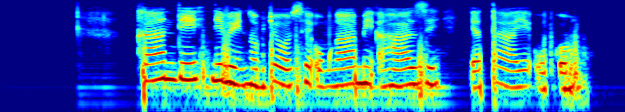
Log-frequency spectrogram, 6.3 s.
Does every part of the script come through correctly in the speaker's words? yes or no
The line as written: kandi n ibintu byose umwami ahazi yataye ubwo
yes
